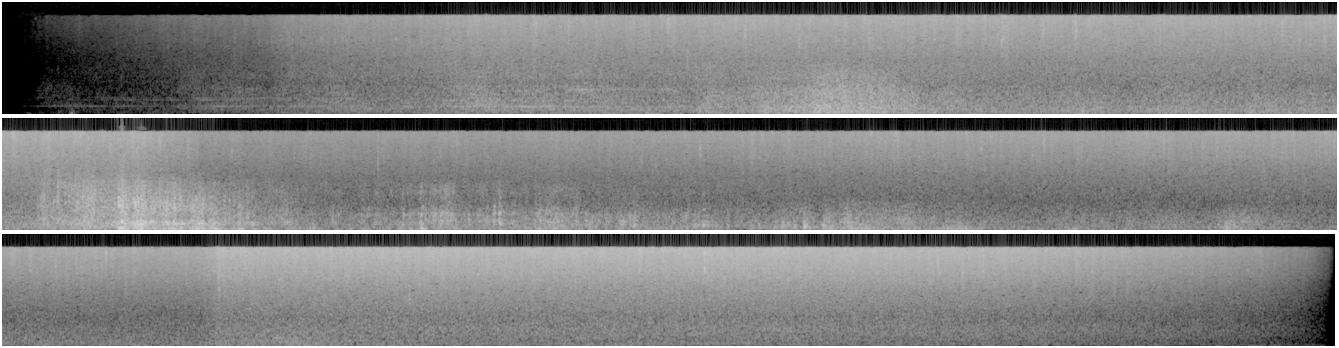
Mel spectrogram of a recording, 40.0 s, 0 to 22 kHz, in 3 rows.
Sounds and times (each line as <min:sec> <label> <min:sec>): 0:02.1 heavy rain storm 0:40.0
0:13.7 Thunder clap 0:16.5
